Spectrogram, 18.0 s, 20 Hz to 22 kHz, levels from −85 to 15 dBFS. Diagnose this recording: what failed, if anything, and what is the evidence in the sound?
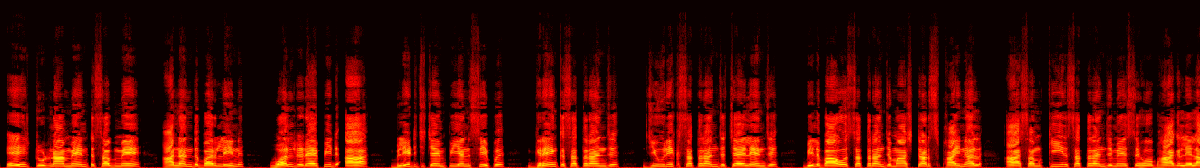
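Nothing stood out on listening to this speech recording that would point to a failure anywhere in the chain.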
